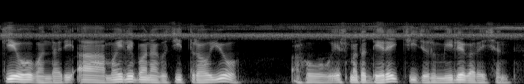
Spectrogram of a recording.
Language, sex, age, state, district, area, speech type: Nepali, male, 30-45, West Bengal, Kalimpong, rural, spontaneous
